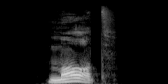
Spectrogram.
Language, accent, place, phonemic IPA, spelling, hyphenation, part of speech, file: German, Germany, Berlin, /mɔrt/, Mord, Mord, noun, De-Mord.ogg
- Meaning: murder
